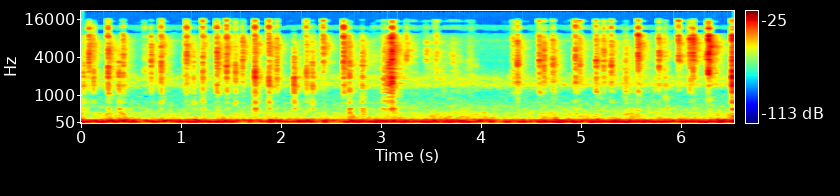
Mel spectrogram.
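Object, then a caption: Textured plastic lotion bottle. A full-looking pink faceted plastic body lotion bottle with a gold pump cap is held in the hand and tapped rapidly with long nails. The result is a quick, uneven stream of sharp, bright clicks with very short decay, over a steady low hum.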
